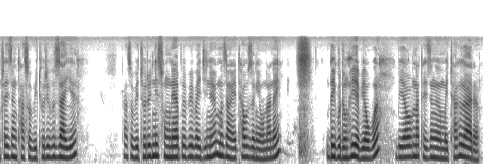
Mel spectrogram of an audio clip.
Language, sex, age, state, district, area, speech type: Bodo, female, 30-45, Assam, Baksa, rural, spontaneous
